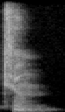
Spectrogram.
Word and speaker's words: tomb: doing very good example tomb remember no be no tomb just tomb The Mummy is in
